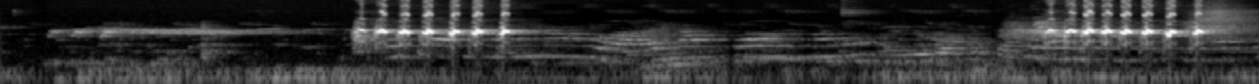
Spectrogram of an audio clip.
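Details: Sooty-headed bulbul luring rival bulbuls to call: a thin drawn whistle, then a fast string of bubbly chirps, a stretch of lower wavering bird sounds, and another rapid chirping series over a soft background hum.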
